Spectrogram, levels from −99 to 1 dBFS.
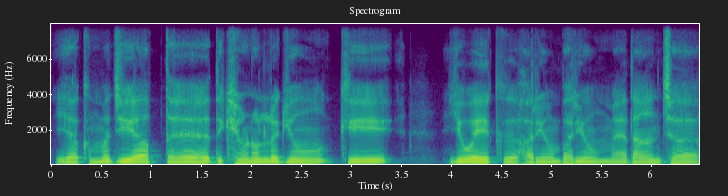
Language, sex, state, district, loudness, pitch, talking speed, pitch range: Kumaoni, male, Uttarakhand, Tehri Garhwal, -16 LUFS, 120 Hz, 110 wpm, 115-120 Hz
